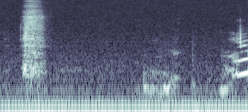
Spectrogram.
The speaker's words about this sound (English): Even the cat's sick of this. Aww.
